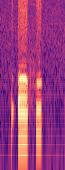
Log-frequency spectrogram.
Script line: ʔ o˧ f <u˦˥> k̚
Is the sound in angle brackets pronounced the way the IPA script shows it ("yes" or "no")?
yes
